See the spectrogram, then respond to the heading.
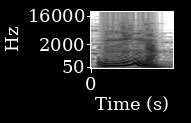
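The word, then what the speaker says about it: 人: Tu vas le prononcer comme ce avec Jin. Après t'as Nin. Oups.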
